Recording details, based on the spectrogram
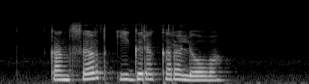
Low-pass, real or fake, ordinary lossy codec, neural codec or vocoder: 7.2 kHz; real; none; none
